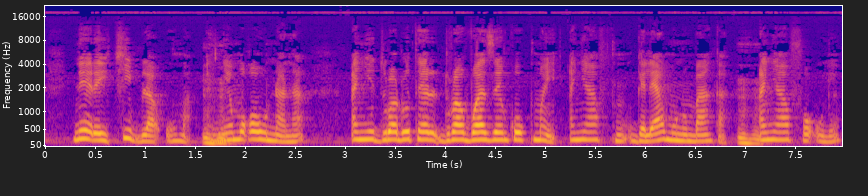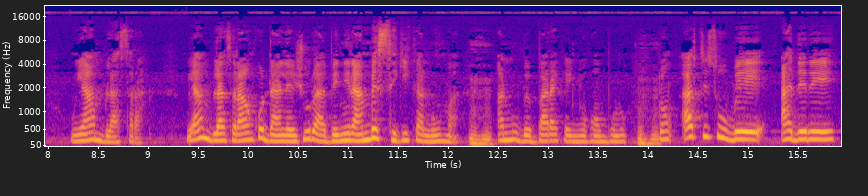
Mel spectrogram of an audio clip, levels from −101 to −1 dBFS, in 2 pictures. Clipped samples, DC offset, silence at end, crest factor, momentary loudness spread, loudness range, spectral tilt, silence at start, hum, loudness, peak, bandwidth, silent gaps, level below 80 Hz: under 0.1%; under 0.1%; 0.05 s; 16 dB; 11 LU; 5 LU; -6.5 dB/octave; 0.3 s; none; -22 LUFS; -6 dBFS; 19 kHz; none; -64 dBFS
